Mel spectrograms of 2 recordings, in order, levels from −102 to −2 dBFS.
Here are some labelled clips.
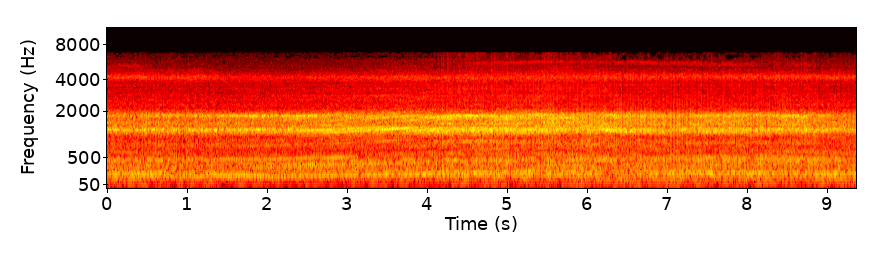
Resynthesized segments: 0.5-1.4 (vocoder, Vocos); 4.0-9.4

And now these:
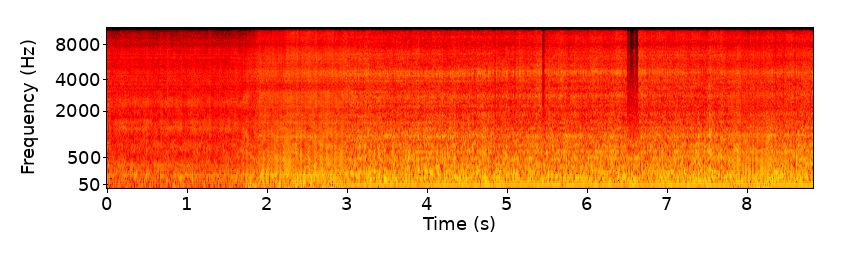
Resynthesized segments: 0.0-3.0 (vocoder, Vocos); 7.8-8.3

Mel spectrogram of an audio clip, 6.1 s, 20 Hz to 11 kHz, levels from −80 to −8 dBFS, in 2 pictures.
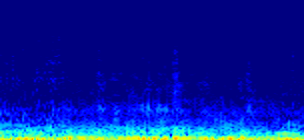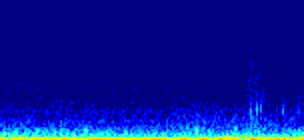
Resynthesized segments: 0.6-2.8 (vocoder, Vocos)

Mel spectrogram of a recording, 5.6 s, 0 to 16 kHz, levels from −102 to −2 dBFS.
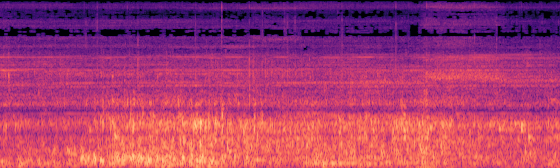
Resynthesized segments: none

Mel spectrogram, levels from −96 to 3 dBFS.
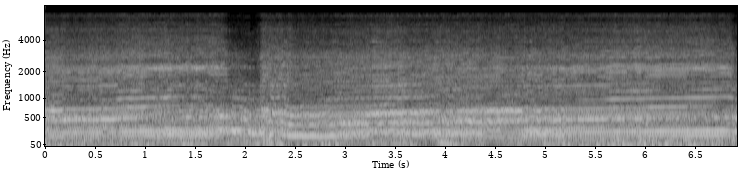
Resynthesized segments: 1.1-5.2 (vocoder, Vocos)

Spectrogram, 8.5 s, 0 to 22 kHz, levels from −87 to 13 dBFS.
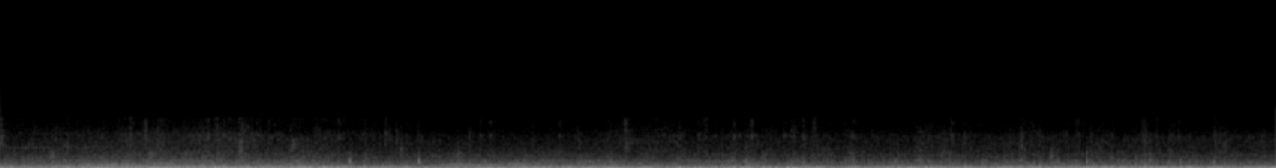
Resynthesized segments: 0.0-0.8 (vocoder, Vocos); 1.3-2.4; 4.3-7.8

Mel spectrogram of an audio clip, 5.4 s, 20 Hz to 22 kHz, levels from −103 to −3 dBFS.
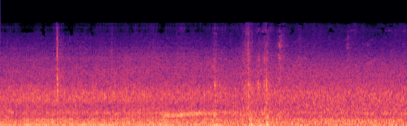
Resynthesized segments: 0.0-3.2 (vocoder, Vocos)

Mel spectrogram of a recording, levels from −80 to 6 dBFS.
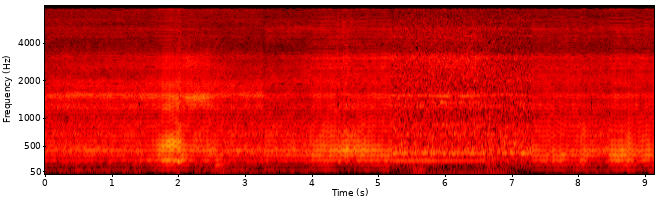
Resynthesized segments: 0.0-5.2 (vocoder, Vocos); 7.3-9.1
